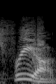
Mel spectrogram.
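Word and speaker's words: Fryhauf: Free Off. It's spelled F-R-Y-H-A-U-F, like Freihof.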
